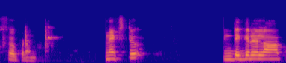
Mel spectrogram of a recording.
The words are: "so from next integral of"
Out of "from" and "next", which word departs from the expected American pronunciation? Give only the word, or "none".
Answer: from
